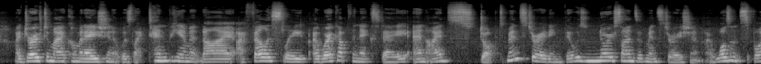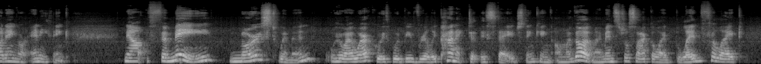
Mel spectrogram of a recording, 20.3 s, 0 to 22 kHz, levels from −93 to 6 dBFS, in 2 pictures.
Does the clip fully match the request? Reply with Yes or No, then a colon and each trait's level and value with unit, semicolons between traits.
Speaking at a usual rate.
Yes: average, 185 wpm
